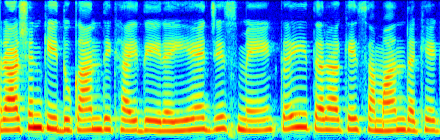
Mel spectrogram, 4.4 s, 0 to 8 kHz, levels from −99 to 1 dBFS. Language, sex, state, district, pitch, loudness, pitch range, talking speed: Hindi, female, Uttar Pradesh, Hamirpur, 225 Hz, -17 LUFS, 215-235 Hz, 205 wpm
